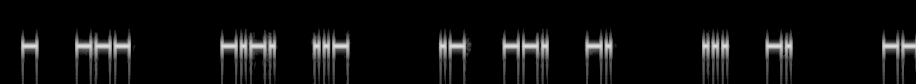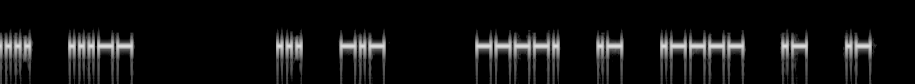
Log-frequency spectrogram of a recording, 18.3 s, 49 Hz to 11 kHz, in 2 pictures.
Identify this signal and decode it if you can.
Morse code, heard as a keyed tone, about 25 wpm, spaced as for 15 wpm, 570 Hz. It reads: TO CU AGN SN 73 SK 9A1AA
